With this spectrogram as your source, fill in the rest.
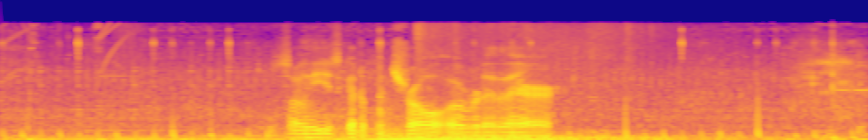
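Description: Horse-like robotic machines from the video game Horizon Zero Dawn walk past with rhythmic metallic clip-clop hoofbeats and mechanical whirring, swelling loud midway and then fading, while someone talks over them.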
